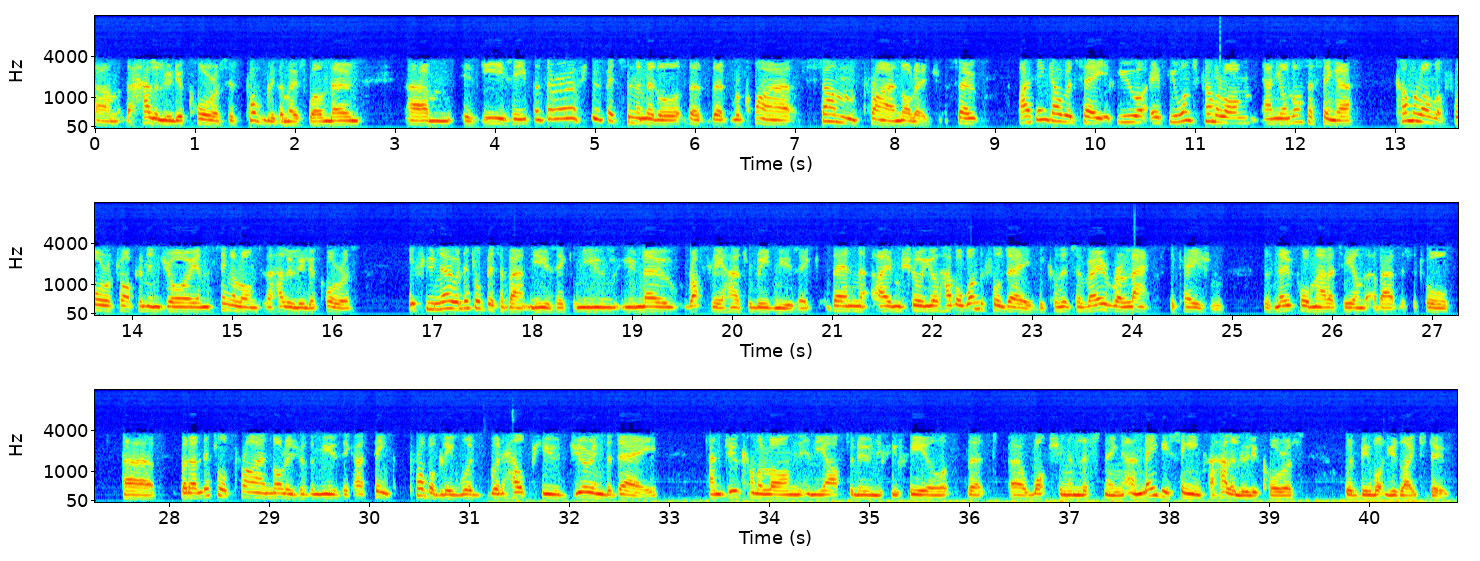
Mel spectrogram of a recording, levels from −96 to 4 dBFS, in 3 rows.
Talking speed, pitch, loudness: 215 wpm, 155 Hz, -18 LUFS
